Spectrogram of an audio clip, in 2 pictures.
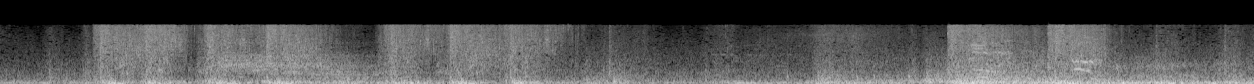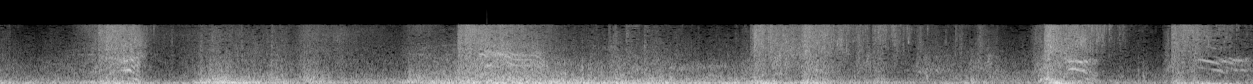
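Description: Swords clash and strike in quick bursts.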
